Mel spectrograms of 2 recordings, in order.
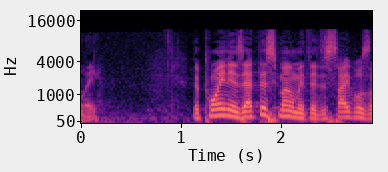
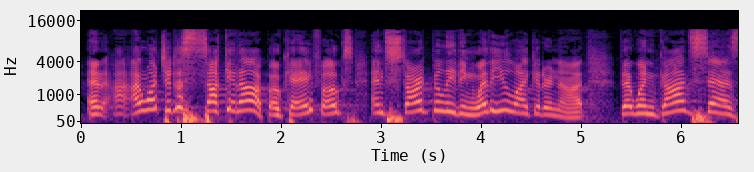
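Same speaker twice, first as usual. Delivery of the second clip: high, raised preacher's voice; impassioned, insistent preaching; forceful exhortation; 10 semitones higher, 4 dB louder than usual. Real, not acted. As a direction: urge the congregation emphatically. Exhorts the congregation.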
